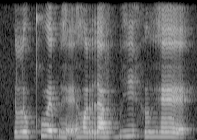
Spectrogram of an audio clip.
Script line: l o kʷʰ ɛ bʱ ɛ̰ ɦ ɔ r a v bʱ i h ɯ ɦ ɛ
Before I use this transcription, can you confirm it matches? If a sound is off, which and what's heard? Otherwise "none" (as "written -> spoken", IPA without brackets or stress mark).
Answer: none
